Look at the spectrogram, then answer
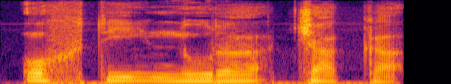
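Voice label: "Okhti Noora Chaka", pronunciations; Fourth Way; Beelzebub pronounciations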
